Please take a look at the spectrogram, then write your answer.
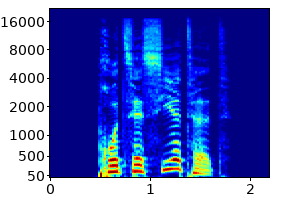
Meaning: inflection of prozessieren: 1. second-person plural preterite 2. second-person plural subjunctive II
- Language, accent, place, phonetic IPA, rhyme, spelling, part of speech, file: German, Germany, Berlin, [pʁot͡sɛˈsiːɐ̯tət], -iːɐ̯tət, prozessiertet, verb, De-prozessiertet.ogg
